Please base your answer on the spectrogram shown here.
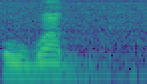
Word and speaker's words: huwag: In English, in Tagalog, huwag. Huwag. First syllable hu, second syllable wag. The second syllable has the accent.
